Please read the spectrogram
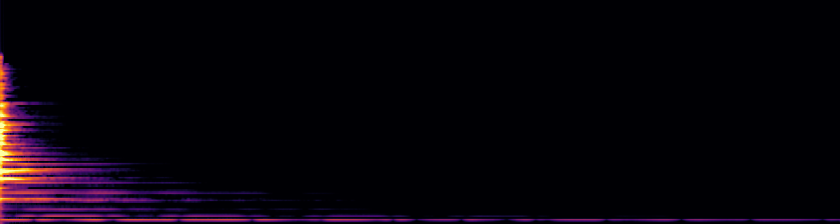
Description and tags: A natural percussion sound.
bell, Percussion, Ogive, Drumstick, Gong, bing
